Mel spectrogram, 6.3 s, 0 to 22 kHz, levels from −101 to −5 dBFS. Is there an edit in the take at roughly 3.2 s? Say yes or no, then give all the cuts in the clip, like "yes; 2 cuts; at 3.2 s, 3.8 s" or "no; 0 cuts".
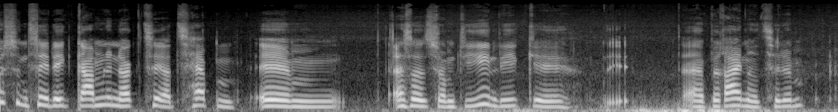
yes; 3 cuts; at 1.8 s, 3.2 s, 5.1 s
